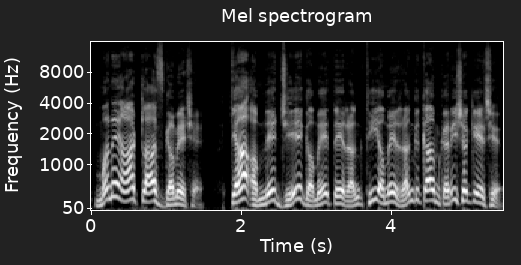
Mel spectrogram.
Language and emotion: Gujarati, happy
